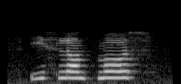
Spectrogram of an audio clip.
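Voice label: "islandmoos", Alsatian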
